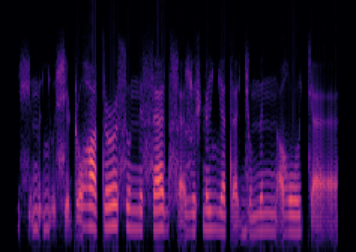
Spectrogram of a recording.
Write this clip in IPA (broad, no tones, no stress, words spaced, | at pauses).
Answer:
çə̰nə̰ʎɔ̰ɕə̰ ʈṵʁɑtə˞ sunɪsæd ɬæ̰ɮʊʃɳɪ ʎætæ̰ɟʊ n̪ɪnːɑ̰ʁwʊ cæ̰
